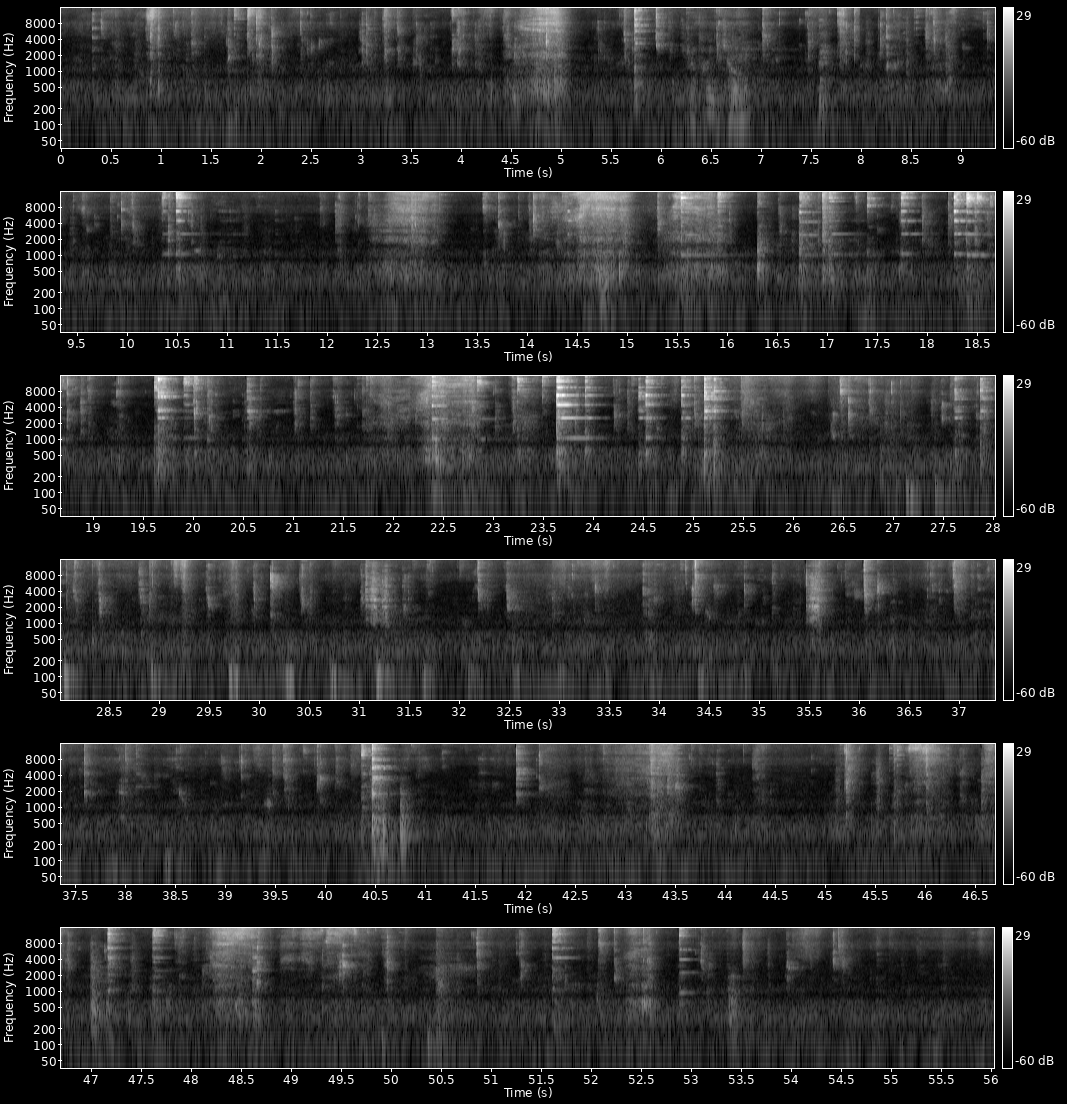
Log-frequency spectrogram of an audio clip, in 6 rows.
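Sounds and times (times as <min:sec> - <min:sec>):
cutlery clinking on dishes: 0:10.3 - 0:11.6, 0:14.1 - 0:20.8, 0:22.0 - 0:29.4, 0:40.3 - 0:41.0, 0:51.6 - 0:53.6.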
